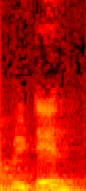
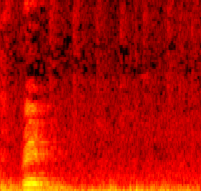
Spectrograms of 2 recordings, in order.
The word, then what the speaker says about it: Britain: इसी तरह से ब्रिटेन ना कहें कि स्पेलिंग पे जाएं कि BRITAIN, ब्रिटेन होगा, that is नॉट ब्रिटेन, that is ब्रिटेन।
